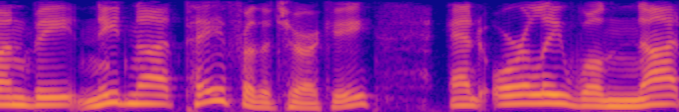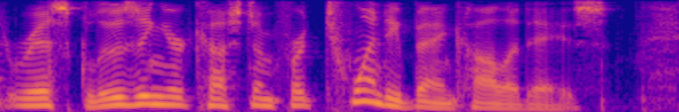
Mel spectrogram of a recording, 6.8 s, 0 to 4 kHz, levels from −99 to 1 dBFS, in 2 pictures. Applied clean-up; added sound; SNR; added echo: none; none; none; none.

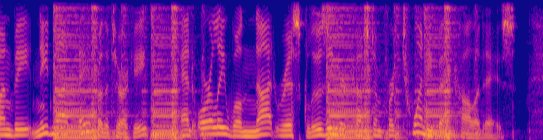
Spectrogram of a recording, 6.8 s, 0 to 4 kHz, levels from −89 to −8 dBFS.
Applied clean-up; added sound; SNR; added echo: none; Guitar; 2 dB; none.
